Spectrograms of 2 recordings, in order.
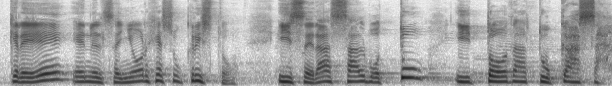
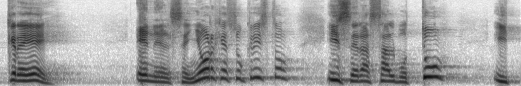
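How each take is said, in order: First: Slow, deliberate recital of scripture; drawn-out, solemn quotation; measured scripture quote. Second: "Cree" punched out loud, then pause; emphatic scripture quote with a loud, isolated "Cree"; stress on CREE. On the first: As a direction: give each phrase of the promise its weight. Recites the promise from Acts. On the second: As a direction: hit "Cree" hard and loud, then carry on forcefully. Repeats promise, hammering belief alone. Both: Real, not acted.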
